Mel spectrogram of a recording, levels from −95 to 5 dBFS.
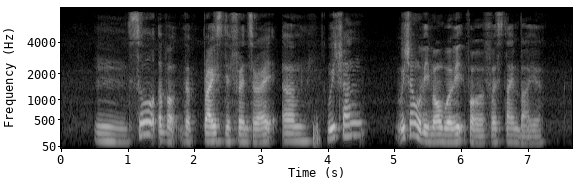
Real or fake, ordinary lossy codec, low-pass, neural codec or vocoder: real; AAC, 32 kbps; 7.2 kHz; none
